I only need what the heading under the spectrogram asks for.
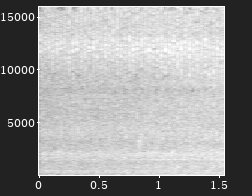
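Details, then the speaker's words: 2016 Citroën C3 1.5 after the engine noise fault was found and fixed: smooth, even idle with a steady low hum and no ticking or knocking; noise resolved, no valve adjustment needed. "eu vou lá pronto resolvido barulhinho Sininho filézinho gente tem que ser perfeitinho"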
